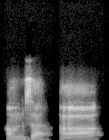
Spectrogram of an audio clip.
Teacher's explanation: এক এক নম্বর মাখরাজ হলকের শুরু হইতে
